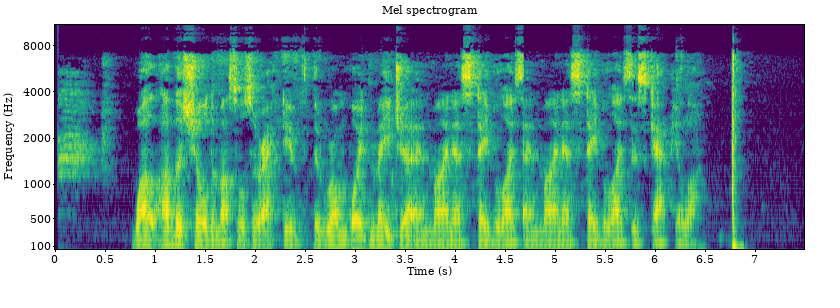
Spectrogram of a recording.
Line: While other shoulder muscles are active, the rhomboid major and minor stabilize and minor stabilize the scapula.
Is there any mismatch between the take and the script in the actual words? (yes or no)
no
